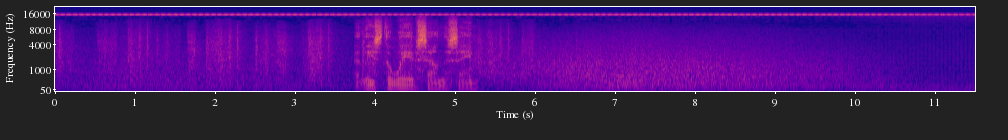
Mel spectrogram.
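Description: Gentle waves wash against a shore.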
